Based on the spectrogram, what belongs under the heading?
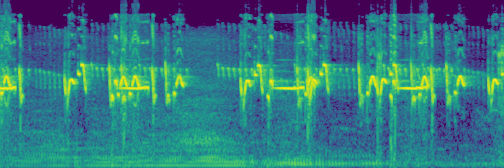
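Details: Noisy prinia lure call of paired bursts. Each burst combines a clicky chatter with a flat, clear whistle, repeated about every second. A faint low hum and room noise lie between the bursts.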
